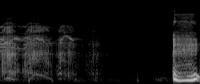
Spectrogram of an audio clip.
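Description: A voice fading out over the first second, a short near-silent gap, then laughter breaking out loudly near the end.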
